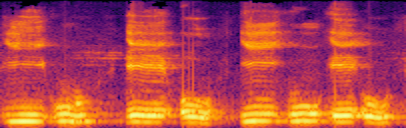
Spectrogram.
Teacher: এগুলো উচ্চারণের সময় ঠোট কম খোলা থাকে। তাই এগুলোকে বলা হচ্ছে কি? সংবৃত স্বরধ্বনি।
